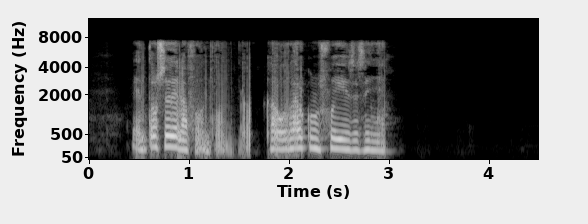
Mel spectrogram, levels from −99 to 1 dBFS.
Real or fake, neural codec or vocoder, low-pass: fake; codec, 16 kHz, 8 kbps, FreqCodec, larger model; 7.2 kHz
